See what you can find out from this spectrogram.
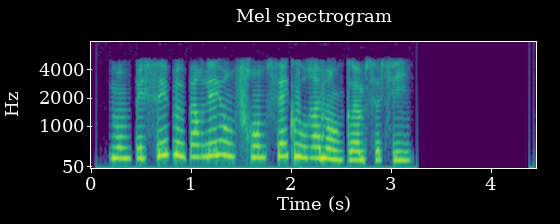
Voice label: french female, synthesizer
